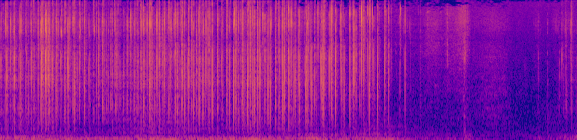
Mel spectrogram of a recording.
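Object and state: Sequin fabric pouch.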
